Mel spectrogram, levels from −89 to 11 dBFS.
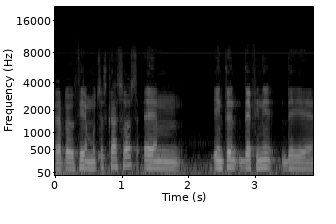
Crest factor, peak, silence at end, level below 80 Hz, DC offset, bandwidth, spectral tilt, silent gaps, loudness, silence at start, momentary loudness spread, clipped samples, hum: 16 dB; -26 dBFS; 0 s; -64 dBFS; under 0.1%; 10.5 kHz; -7 dB/octave; none; -42 LUFS; 0 s; 6 LU; under 0.1%; none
